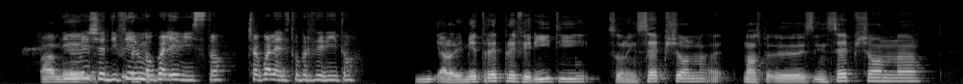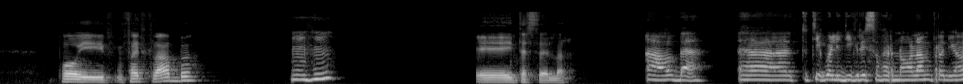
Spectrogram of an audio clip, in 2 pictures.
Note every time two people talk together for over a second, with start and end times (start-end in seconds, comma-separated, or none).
0.6-1.8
